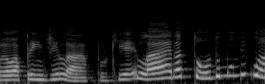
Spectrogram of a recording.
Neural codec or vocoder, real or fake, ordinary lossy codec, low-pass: none; real; none; none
